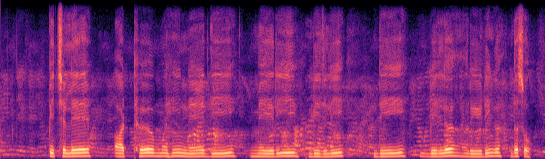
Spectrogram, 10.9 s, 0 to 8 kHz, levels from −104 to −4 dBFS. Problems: constant background noise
